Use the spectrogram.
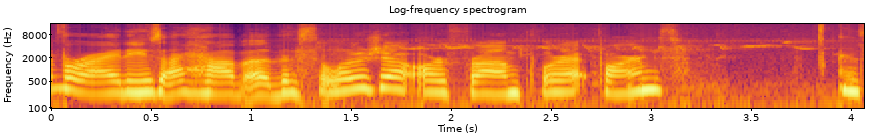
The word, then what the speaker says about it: celosia: So I kind of did on the back half is all of our celosia, some pronounce it celosia, and then kind of upward we have all of our grasses.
